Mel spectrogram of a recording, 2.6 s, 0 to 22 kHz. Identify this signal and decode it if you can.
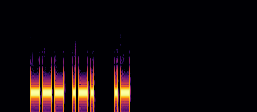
Morse code, heard as a keyed tone, about 40 wpm, 700 Hz. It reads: OR A
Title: Sets of 2 Words 40wpm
